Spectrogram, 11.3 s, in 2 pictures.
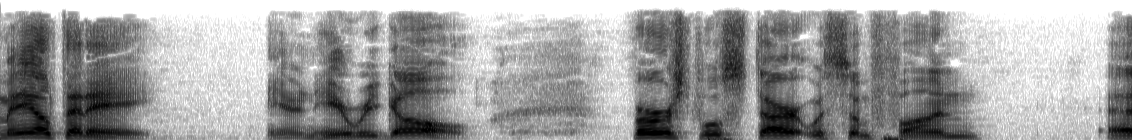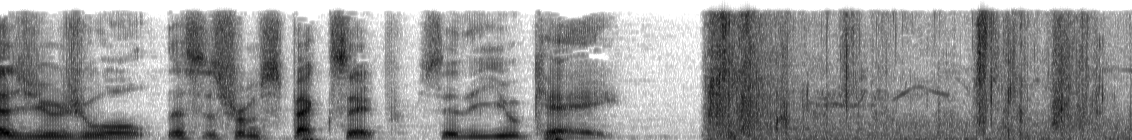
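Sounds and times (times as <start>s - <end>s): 
speech: 0.0s - 2.4s, 3.2s - 9.4s
mud squishing underfoot: 9.2s - 11.3s.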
